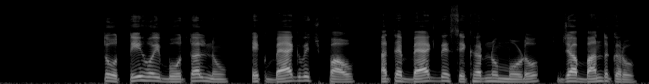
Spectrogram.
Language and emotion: Punjabi, neutral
